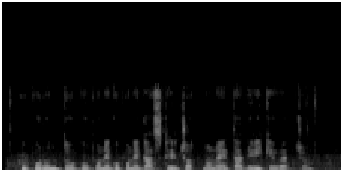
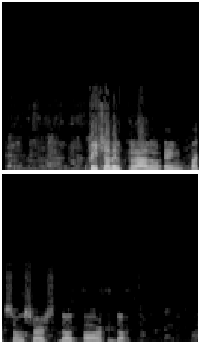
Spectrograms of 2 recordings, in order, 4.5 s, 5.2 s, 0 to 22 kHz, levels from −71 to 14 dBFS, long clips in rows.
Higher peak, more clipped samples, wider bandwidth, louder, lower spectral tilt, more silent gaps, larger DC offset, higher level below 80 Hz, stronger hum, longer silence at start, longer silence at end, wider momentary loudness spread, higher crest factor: second, -10 dBFS vs 0 dBFS; neither; about the same, 11.5 kHz vs 11 kHz; second, -26 LUFS vs -17 LUFS; about the same, -6.5 dB/octave vs -6 dB/octave; neither; neither; about the same, -52 dBFS vs -52 dBFS; neither; first, 0.25 s vs 0.05 s; second, 0.4 s vs 0.95 s; second, 10 LU vs 17 LU; about the same, 16 dB vs 18 dB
